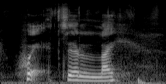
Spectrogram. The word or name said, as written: whe'dzilay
